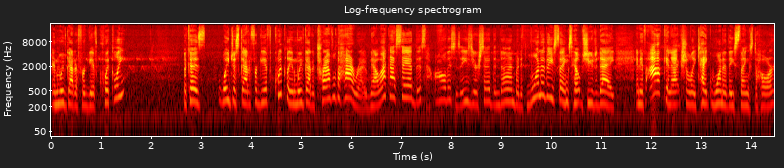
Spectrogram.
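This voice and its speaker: Over noticeable background noise, a high-pitched woman speaks at a moderate pace with lively intonation and big swings in loudness. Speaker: motivational speaker. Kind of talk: motivational talk. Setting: outdoors. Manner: animated.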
